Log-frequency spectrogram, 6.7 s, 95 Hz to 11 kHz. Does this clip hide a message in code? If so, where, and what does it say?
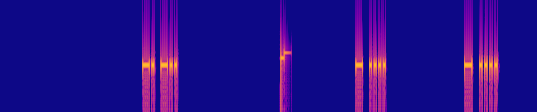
Yes: Morse code from 1.8 to 6.2 s, heard as a keyed tone, about 38 wpm, 700 Hz. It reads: ND TH TH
